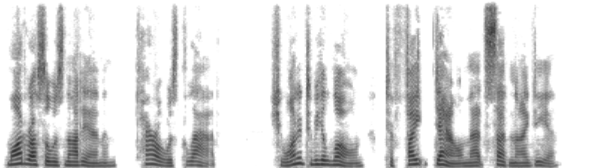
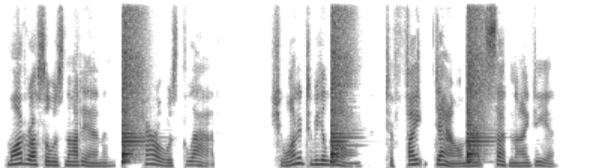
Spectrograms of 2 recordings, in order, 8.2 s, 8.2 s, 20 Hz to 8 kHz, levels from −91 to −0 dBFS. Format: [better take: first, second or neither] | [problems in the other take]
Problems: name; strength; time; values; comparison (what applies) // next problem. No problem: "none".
first | noise reduction (classical method spectral subtraction)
